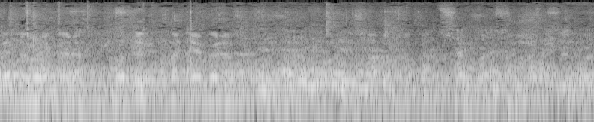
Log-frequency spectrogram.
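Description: Game pieces click as they are moved on a board.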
